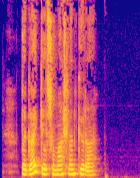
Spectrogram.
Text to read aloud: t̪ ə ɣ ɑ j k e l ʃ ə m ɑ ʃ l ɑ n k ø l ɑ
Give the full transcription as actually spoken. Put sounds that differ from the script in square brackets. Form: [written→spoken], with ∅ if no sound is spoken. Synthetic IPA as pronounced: t̪ ə ɣ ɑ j k e l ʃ ə m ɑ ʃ l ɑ n k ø [l→ɾ] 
